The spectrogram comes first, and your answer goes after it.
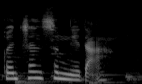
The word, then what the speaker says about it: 괜찮습니다: So looking back to the third syllable, as you can see, it ends with a biop character. And it is normal in Korean language to switch that sound into a mium sound when it is followed by a neon character. And that's why it is pronounced as sum instead of sup.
